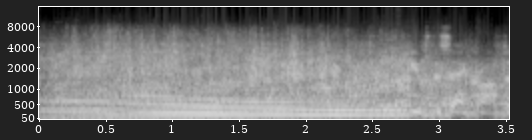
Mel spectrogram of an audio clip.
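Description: A de Havilland DHC-1 Chipmunk T10 propeller aircraft drones loudly overhead at an air day at Yeovilton, its steady engine hum shifting pitch as it passes, with a commentator talking over it on a public address.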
